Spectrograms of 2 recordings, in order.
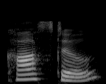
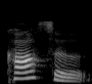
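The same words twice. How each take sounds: First: The T in the middle is sounded. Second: The T in the middle is silent. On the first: The speaker calls it wrong. "Not castle" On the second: The speaker calls it right. "Silent T"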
